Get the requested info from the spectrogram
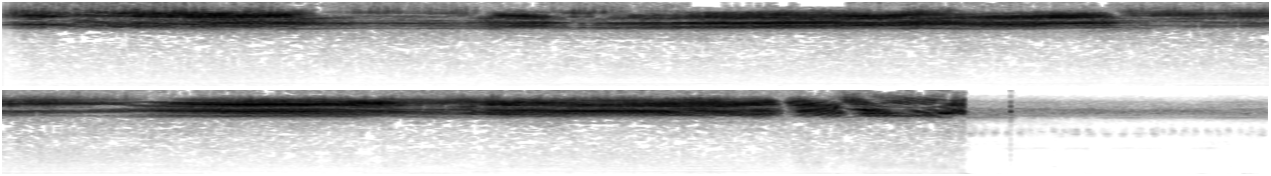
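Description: Pseudorhynchus japonicus, a large conehead katydid, singing close by: a loud, continuous high-pitched buzz with a low hum beneath it. It stops abruptly a couple of seconds before the end.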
